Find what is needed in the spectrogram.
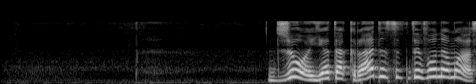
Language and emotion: Russian, positive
